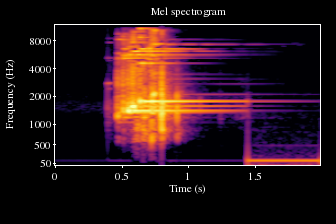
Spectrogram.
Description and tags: old timey magic
manipulated sounds of a fisher price xylophone - resonant filter audio Technica mic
